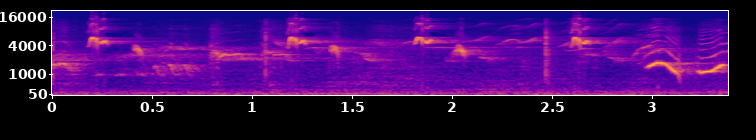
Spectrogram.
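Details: White-rumped shama, tail-flicking and hopping on its perch while singing a long wild-style competition song: varied clear whistles and sharp high notes, with slurred phrases and a final rising-falling whistled flourish.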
